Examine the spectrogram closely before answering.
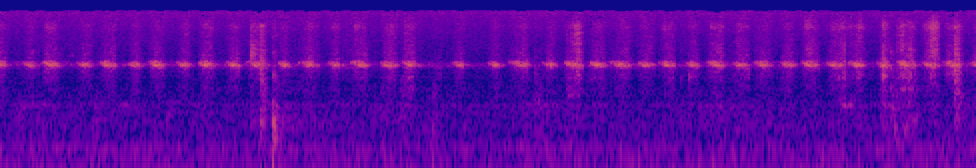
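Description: Electrical wires being twisted into a splice by hand and then with pliers: faint rubbing and handling, with one sharp knock about three seconds in. Under it runs a steady high chirping at about five pulses a second, with a low hum.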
